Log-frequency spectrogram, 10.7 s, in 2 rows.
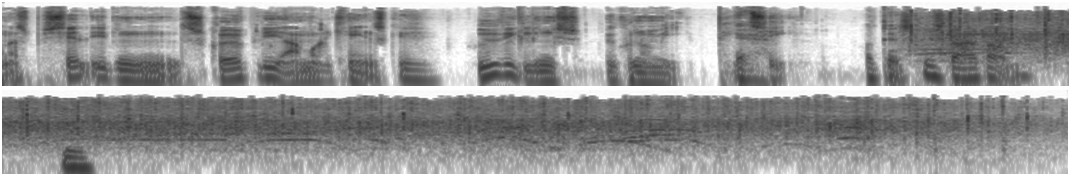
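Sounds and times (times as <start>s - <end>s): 
speech: 0.0s - 5.9s
crowd applause: 4.5s - 10.6s.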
